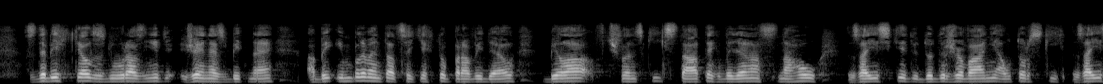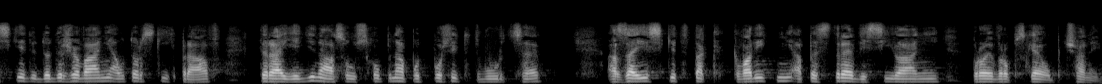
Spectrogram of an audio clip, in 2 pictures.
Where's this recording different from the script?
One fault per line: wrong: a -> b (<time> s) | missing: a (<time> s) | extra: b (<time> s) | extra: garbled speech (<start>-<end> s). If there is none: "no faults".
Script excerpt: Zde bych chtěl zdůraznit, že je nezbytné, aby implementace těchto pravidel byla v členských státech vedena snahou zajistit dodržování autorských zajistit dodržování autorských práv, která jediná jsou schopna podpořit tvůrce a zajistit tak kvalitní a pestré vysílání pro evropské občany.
no faults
